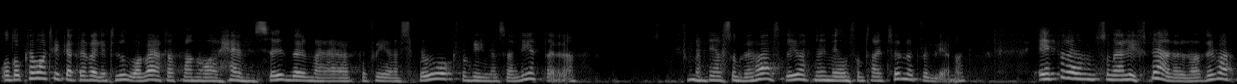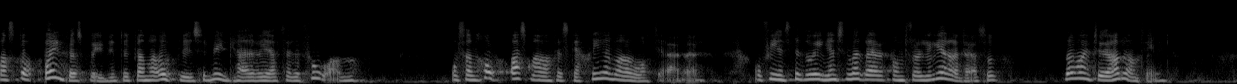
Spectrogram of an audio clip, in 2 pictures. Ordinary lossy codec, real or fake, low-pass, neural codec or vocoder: none; fake; none; codec, 16 kHz, 1 kbps, FreqCodec, smaller model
